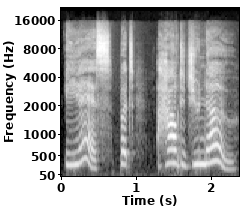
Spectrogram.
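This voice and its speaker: A woman playing a troubled gentlewoman of about thirty in a dramatised audiobook, speaking earnestly and clearly. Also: high-pitched, lively intonation, slow pace, no echo, clean studio sound. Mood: surprised. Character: frightened, desperate young gentlewoman of about thirty.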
